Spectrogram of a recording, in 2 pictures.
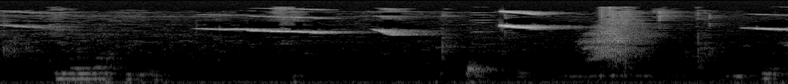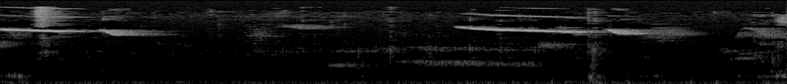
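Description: A bird singing, repeating a phrase of high whistled notes that slide down in pitch, roughly every one and a half to two seconds. A brief hiss comes about three seconds in.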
